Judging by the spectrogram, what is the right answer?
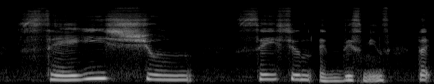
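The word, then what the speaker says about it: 青春: We pronounce seishun.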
